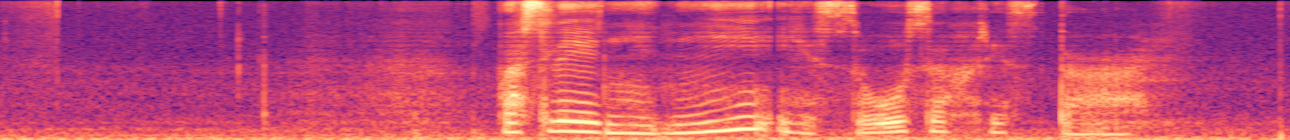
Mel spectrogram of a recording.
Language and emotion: Russian, neutral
